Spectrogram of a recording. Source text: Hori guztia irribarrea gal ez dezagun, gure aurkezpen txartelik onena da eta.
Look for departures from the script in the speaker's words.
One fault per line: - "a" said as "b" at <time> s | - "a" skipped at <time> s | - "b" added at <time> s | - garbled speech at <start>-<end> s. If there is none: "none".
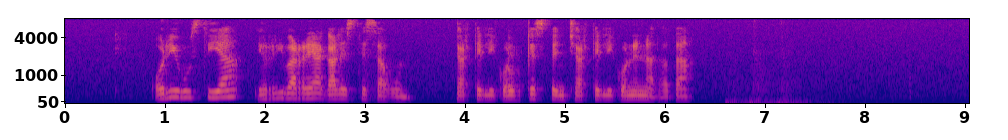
- "gure" said as "txartelik" at 3.9 s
